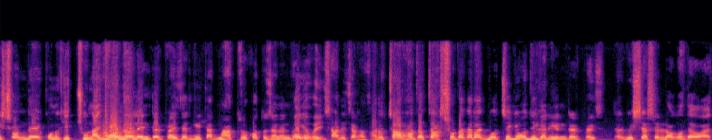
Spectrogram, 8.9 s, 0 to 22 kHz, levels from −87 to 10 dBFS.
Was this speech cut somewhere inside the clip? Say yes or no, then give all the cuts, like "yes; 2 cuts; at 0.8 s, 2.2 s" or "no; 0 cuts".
yes; 3 cuts; at 1.3 s, 4.7 s, 7.8 s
